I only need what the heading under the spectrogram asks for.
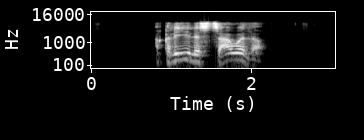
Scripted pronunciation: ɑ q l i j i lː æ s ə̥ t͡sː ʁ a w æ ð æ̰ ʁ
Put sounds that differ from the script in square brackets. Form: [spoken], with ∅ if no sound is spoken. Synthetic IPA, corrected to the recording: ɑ q l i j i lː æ s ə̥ t͡sː [ʕ] a w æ ð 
